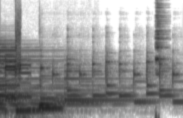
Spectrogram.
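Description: A phone rings with a bright electronic melody of short repeating tones, close and clear, with no one talking over it.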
